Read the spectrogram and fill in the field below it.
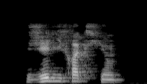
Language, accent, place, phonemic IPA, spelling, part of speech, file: French, France, Lyon, /ʒe.li.fʁak.sjɔ̃/, gélifraction, noun, LL-Q150 (fra)-gélifraction.wav
- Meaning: gelifraction, congeliturbation, cryoclasty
